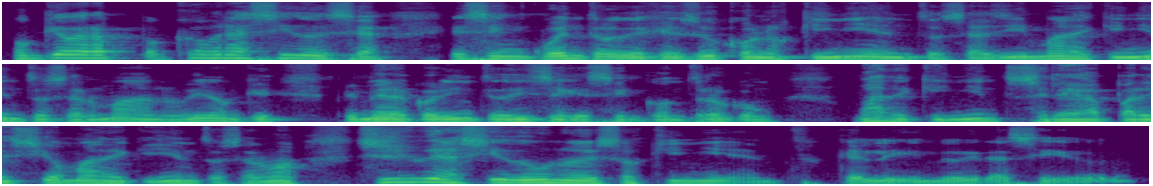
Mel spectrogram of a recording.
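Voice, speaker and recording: A man's voice: mid-range voice, fast, creaky, hardly any pauses, dark tone, breathy edge. A middle-aged man with a Rioplatense Spanish accent preaching a sermon in a folksy, conversational way, often tossing in a rhetorical "¿no?".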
